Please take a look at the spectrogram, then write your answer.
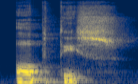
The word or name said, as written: OPTIS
